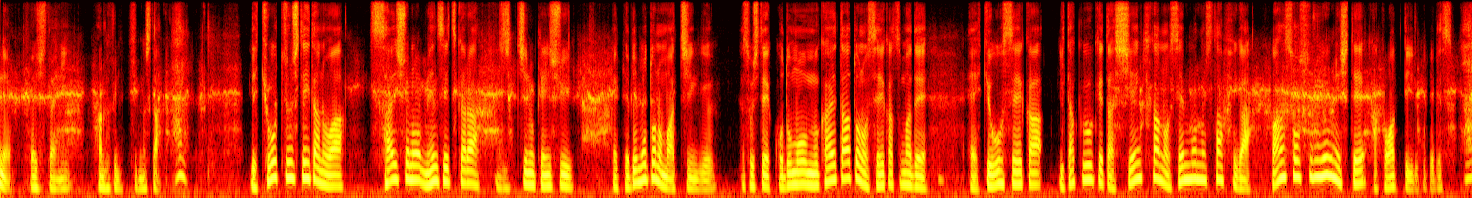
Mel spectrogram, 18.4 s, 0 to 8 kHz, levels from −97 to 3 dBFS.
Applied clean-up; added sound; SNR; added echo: neural diffusion model UNIVERSE++.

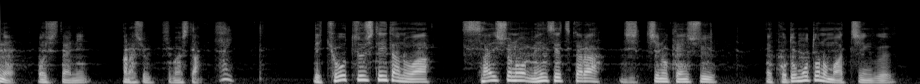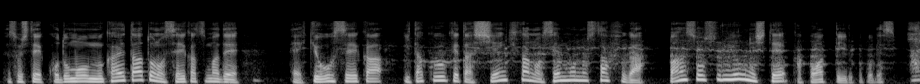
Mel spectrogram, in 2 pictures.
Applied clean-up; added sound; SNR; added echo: neural mask model RNNoise.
